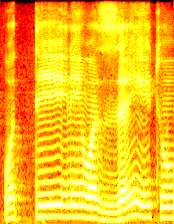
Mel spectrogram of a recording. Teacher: വഖഫ് ചെയ്യുമ്പോൾ അവിടെ ദീർഘം നൽകിക്കൊണ്ട് വഖഫ് ചെയ്യൽ, മദ്യ ആരിദ് നൽകൽ അനുവദനീയമാണ്. സൈതൂൻ എന്നിങ്ങനെ നീട്ടുക.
